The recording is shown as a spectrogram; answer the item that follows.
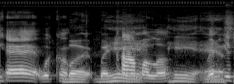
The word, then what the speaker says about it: Kamala: Let me get your name right, because the way she whooped him in the debate, It's Kamala. I said that right. But Yeah, the yeah. serious I said it right. No, because somebody said something to me on last time Kamala. That I said her name wrong. that we in Kamala. general was saying it, but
